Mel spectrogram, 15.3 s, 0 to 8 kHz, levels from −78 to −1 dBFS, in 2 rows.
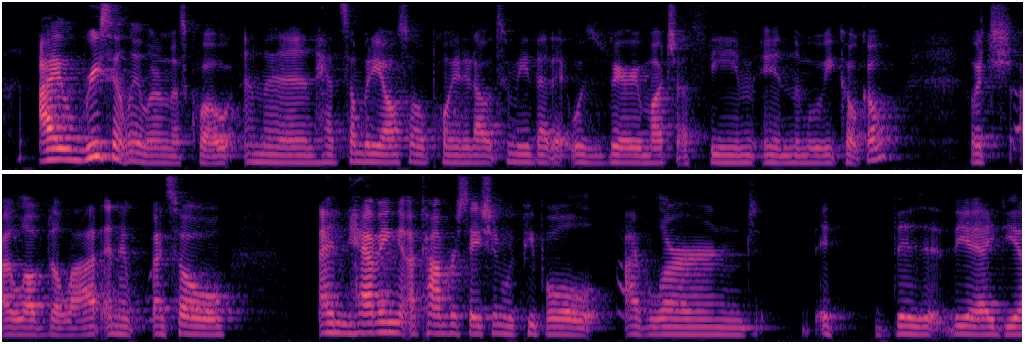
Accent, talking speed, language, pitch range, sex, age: American, 180 wpm, English, 125-140 Hz, female, 20-39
